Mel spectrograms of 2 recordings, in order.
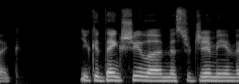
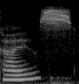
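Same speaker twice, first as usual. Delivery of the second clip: normal talking voice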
